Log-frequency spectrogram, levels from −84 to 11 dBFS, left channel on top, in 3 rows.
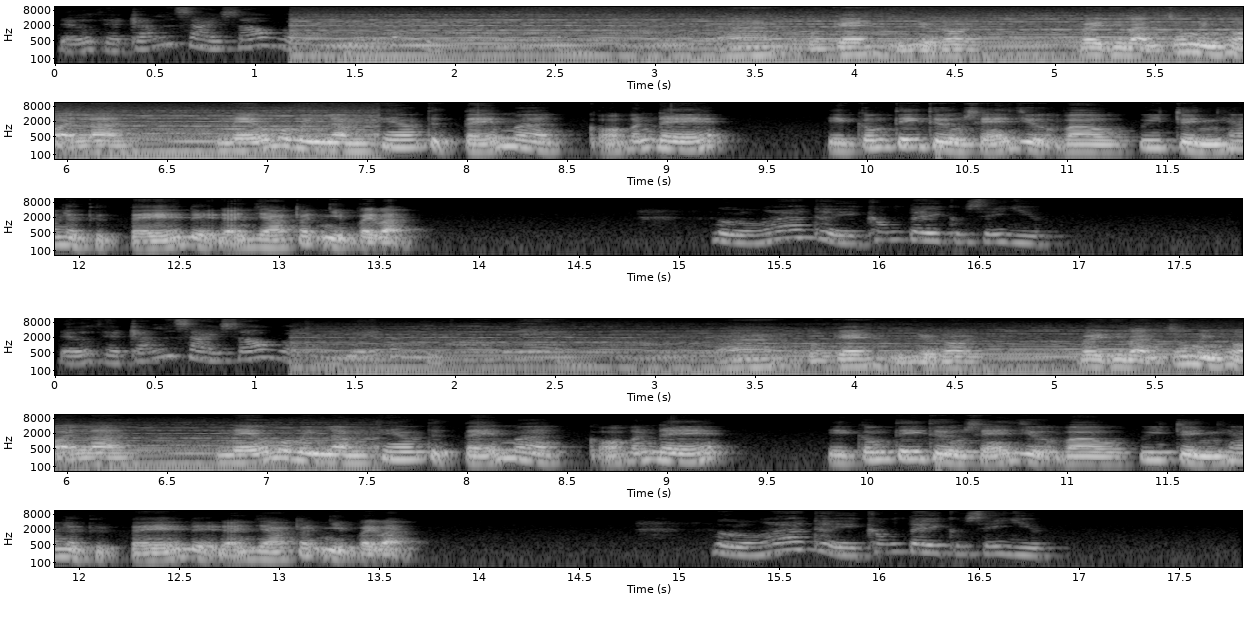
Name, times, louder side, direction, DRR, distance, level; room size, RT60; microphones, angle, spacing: voice 1, 0.0-2.7 14.8-16.8, right 1 dB, 40° right, 4.0 m, -32 dB
Musical instrument, 1.2-7.6, left 4 dB, 90° left, 0.6 m, -27 dB
voice 2, 3.3-4.6 5.1-6.3 6.7-9.3 9.8-13.7, left 1 dB, 30° left, 0.9 m, -17 dB
5.5 x 5.1 x 4.4 m
head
